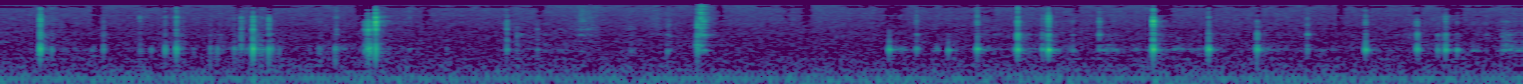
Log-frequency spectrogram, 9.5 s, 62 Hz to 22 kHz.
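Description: A small, empty, hollow, clear plastic Dasani water bottle with its label on is tapped and scratched on its ribbed bottom and sides with short fingernails and fingertips. The result is a run of quick, dry taps with a hollow tone around 680 Hz, interspersed with brief bright scratches, over a steady low hum.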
